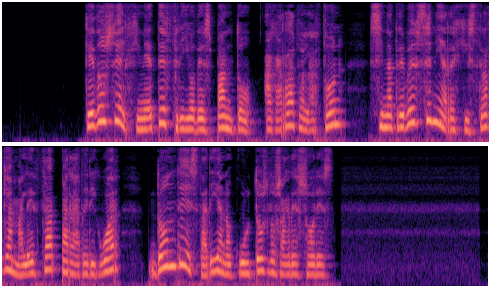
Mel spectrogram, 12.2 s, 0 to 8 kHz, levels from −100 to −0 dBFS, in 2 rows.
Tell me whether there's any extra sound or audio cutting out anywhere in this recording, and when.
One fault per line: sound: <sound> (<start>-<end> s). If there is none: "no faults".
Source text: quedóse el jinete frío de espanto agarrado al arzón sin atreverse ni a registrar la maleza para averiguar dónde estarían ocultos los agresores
no faults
